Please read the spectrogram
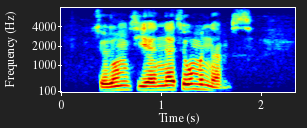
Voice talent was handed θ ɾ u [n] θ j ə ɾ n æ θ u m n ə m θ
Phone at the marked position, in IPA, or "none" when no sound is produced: m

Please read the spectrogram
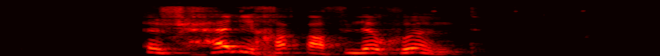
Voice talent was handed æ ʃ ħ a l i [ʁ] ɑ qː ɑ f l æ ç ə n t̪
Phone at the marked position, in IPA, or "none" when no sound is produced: χ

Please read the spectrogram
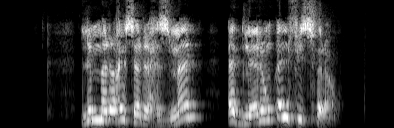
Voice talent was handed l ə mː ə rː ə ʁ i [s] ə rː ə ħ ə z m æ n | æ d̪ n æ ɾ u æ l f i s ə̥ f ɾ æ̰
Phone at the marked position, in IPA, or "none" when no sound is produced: s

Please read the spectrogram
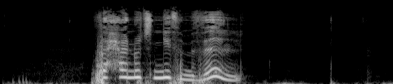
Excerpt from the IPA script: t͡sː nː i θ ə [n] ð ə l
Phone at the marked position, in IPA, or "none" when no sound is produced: m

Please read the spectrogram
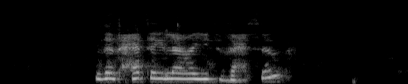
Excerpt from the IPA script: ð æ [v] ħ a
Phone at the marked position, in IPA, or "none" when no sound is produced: v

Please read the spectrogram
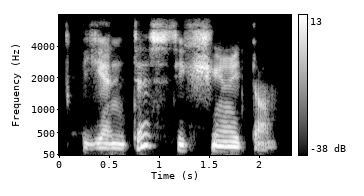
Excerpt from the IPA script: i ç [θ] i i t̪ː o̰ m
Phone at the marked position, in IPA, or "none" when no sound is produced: ʃ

